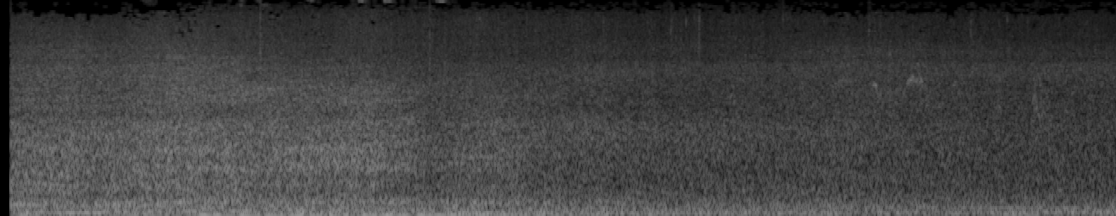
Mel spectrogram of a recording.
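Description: A car driving past on the road beside the promenade; its tyre noise is loudest for the first three seconds and then fades to a steady background of traffic.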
